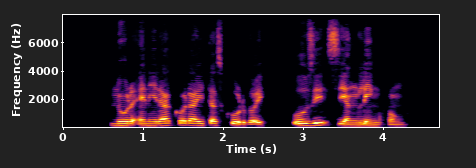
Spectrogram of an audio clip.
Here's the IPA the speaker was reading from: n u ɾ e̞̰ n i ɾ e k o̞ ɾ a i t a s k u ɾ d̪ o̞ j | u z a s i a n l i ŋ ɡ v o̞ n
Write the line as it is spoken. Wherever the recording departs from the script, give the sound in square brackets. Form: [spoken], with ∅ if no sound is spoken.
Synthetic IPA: n u ɾ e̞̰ n i ɾ [a] k o̞ ɾ a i t a s k u ɾ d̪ o̞ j | u z [i] s i a n l i ŋ ɡ v o̞ n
